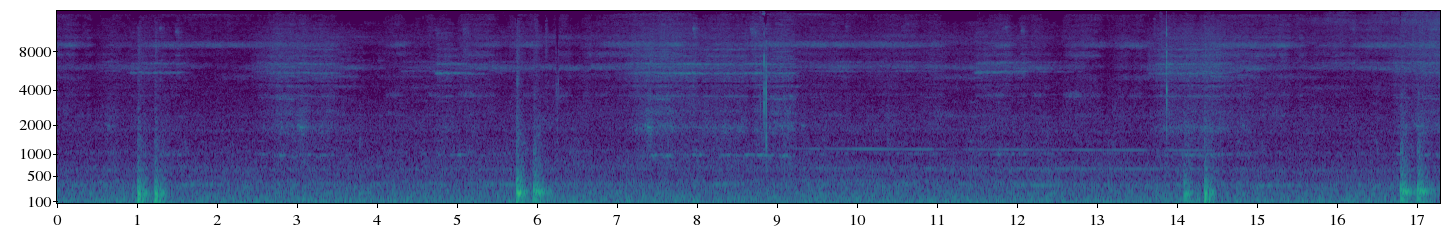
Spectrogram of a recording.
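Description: Train wheels clunk over rail joints now and then.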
